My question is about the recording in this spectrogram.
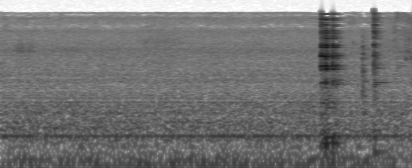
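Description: Water simmering in a stainless steel pot over a steady low hum from the kitchen appliances. About three seconds in, a sharp ringing clink of metal on the pot as the strainer lid over it is lifted away, followed by a lighter tap.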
